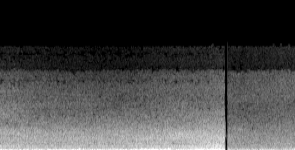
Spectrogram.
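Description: Cars drive past on a road nearby.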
